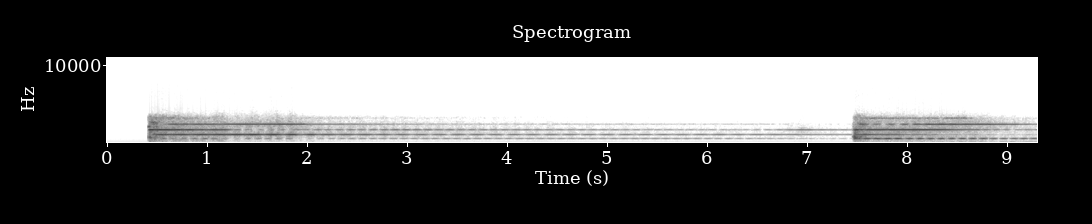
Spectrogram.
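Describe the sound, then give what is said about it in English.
A bright chime is struck twice, the first tone ringing out with a long, slowly fading sustain before the second strike arrives near the end. Clear, with no voices. “if you would, chime us out of here.”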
